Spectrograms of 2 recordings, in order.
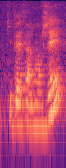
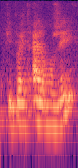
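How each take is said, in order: Both takes have the same delivery.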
